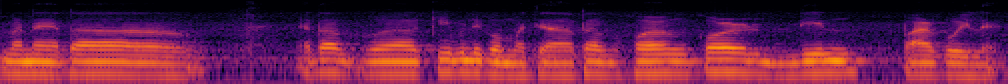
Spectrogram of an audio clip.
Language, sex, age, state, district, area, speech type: Assamese, male, 30-45, Assam, Golaghat, urban, spontaneous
